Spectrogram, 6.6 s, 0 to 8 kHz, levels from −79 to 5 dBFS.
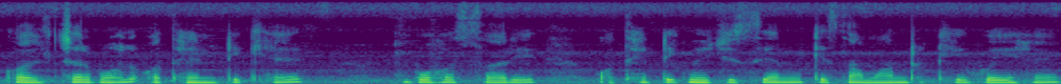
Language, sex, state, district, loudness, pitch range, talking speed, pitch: Hindi, female, Odisha, Sambalpur, -18 LUFS, 215-230 Hz, 115 wpm, 220 Hz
